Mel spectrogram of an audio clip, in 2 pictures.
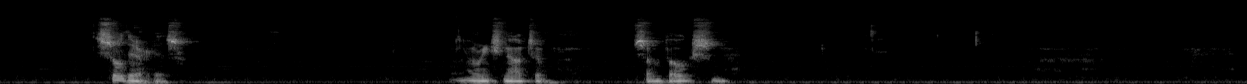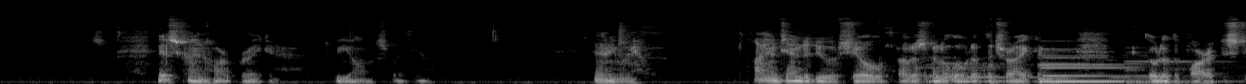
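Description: A middle-aged man speaks slowly into a close microphone, in short bursts with long pauses.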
